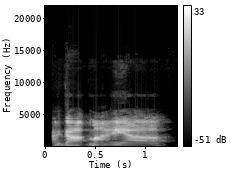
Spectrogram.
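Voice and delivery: ordinary delivery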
